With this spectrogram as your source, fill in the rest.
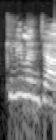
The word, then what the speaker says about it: Kilimanjaro: Or was it your after how do you pronounce that? Kilimanjaro, right? Yeah, Kilimanjaro.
